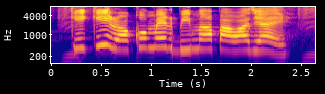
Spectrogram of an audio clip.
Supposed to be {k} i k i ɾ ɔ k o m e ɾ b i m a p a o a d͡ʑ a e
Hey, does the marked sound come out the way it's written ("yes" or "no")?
yes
